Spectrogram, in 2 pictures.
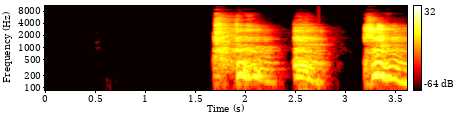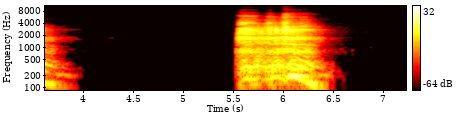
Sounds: Throat clearing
